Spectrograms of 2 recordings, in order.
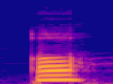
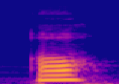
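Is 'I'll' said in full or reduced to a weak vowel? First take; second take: reduced; reduced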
